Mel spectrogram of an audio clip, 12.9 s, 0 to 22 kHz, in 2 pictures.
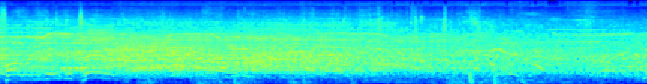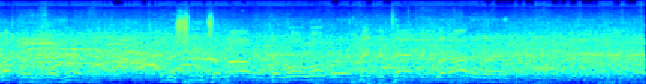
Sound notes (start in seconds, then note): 1.7 audience cheering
